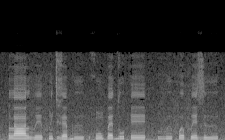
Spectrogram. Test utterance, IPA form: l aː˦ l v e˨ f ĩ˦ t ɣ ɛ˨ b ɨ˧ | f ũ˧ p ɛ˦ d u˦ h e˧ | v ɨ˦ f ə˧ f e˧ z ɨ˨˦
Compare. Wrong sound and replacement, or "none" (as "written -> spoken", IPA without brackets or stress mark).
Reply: none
